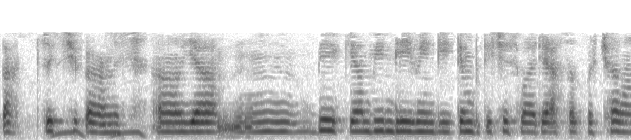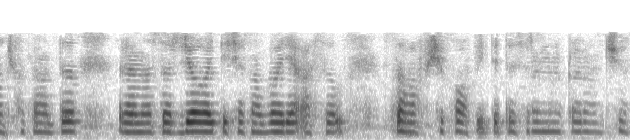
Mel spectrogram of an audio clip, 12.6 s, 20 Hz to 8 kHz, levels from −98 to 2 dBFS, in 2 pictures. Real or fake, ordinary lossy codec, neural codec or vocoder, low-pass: real; AAC, 16 kbps; none; 7.2 kHz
